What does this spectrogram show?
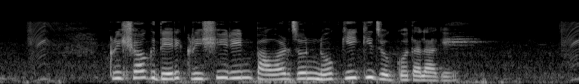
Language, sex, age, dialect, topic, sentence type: Bengali, female, 18-24, Rajbangshi, agriculture, question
